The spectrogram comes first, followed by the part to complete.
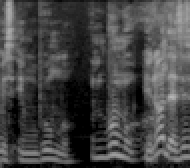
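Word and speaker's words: Mbeumo: I'm making a 50 million pound bid for the He says his name is Imbumo. Imbumo. You know there's this video of football pronouncing their names.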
